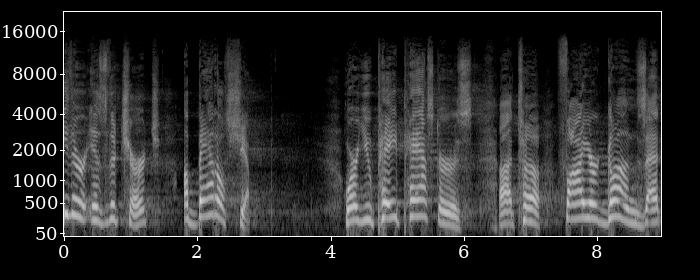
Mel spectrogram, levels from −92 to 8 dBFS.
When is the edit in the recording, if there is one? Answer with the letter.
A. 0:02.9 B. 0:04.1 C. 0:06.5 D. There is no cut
D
